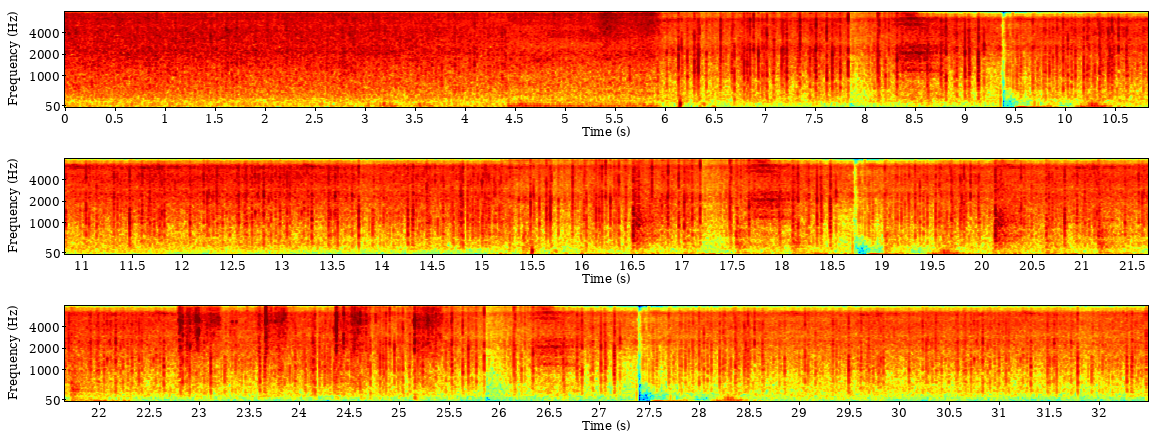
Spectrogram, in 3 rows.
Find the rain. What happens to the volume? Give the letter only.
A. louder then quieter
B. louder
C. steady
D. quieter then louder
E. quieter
E.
